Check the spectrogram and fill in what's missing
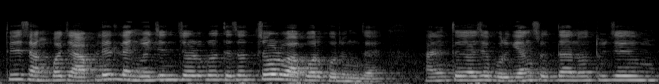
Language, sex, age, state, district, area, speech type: Goan Konkani, male, 45-60, Goa, Tiswadi, rural, spontaneous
